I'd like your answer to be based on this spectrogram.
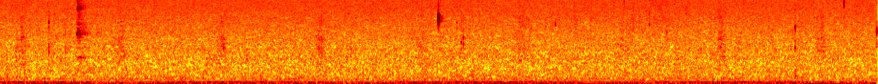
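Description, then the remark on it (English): A clock ticks faintly amid near silence, its soft clicks barely rising above a steady background hiss and low hum, with no one speaking, recorded in stereo to demonstrate a very low-noise microphone. “So you can hear our clock there and things like that.”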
